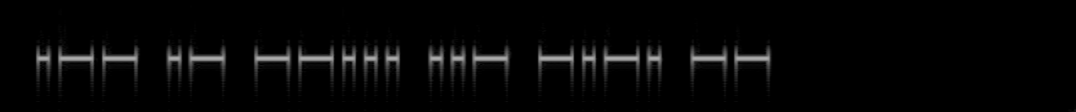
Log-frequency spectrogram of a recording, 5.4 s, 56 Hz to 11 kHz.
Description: Morse code, heard as a keyed tone, about 22 wpm, 700 Hz. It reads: WA7UCM
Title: USA Callsign DE Callsign - 6 Characters - 22wpm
